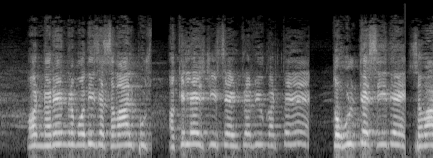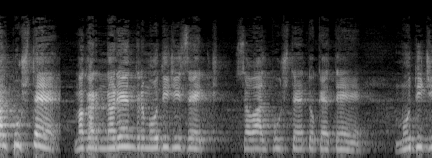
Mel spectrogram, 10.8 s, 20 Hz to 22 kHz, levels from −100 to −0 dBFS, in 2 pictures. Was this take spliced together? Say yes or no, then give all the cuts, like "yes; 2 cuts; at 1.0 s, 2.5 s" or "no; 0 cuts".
yes; 4 cuts; at 1.9 s, 4.0 s, 5.1 s, 6.2 s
